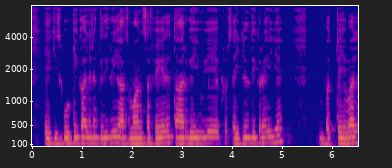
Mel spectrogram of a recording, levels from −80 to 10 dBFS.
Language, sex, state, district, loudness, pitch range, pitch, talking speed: Hindi, male, Bihar, Samastipur, -30 LUFS, 115-120 Hz, 120 Hz, 220 wpm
